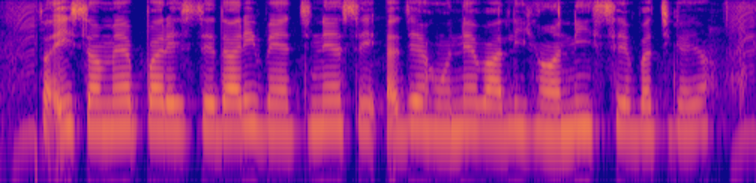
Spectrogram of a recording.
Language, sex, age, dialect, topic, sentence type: Hindi, female, 18-24, Kanauji Braj Bhasha, banking, statement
